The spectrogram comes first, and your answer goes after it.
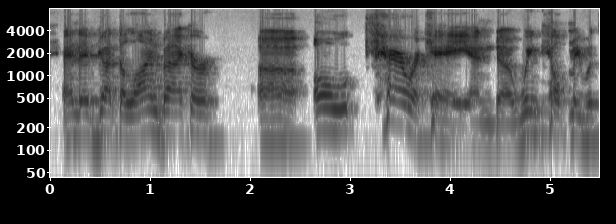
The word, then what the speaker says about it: Okereke: And they've got the linebacker Okereke, and Wink helped me with the pronunciation. He told me just say it as O-Carrot Cake.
